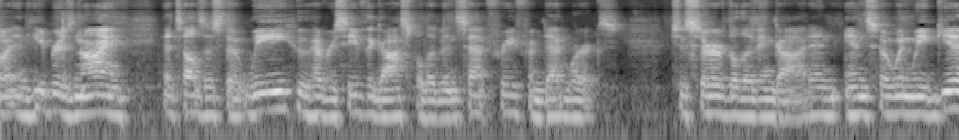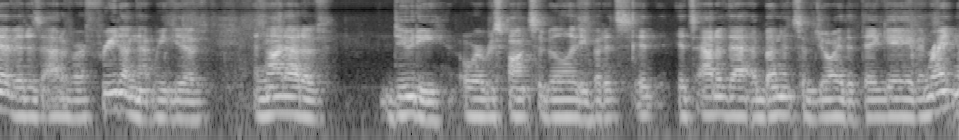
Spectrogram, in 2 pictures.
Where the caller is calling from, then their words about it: Marshalltown, Iowa, United States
